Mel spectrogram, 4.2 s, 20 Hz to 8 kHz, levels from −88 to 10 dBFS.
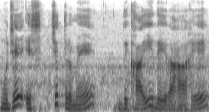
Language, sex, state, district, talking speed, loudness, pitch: Hindi, male, Madhya Pradesh, Dhar, 115 wpm, -16 LUFS, 125 Hz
